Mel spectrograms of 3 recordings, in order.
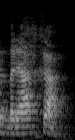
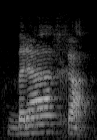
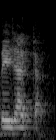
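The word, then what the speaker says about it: ברכה: En hebreo se pronuncia braja. Braja. Lo tenemos transliterado al español como una ciudad, que en la Biblia se le llama Beraka.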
